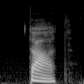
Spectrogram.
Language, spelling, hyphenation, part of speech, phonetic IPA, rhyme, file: Hungarian, tát, tát, verb, [ˈtaːt], -aːt, Hu-tát.ogg
- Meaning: to gape, to open wide (the mouth)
